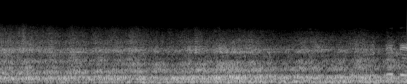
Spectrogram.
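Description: Formation of fighter jets passing overhead, their jet engines making a steady, unbroken noise.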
